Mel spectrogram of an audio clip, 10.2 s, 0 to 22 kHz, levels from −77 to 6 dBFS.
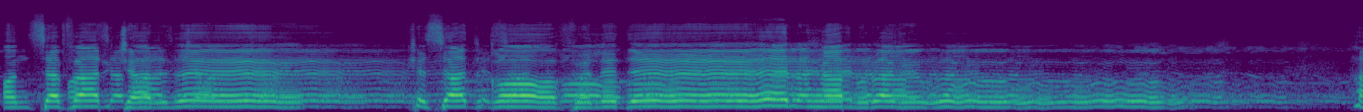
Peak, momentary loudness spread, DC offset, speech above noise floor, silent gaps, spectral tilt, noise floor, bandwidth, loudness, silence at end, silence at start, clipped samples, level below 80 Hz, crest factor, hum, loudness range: -6 dBFS; 16 LU; under 0.1%; 24 dB; none; -5 dB/octave; -46 dBFS; 11.5 kHz; -23 LUFS; 0 s; 0 s; under 0.1%; -76 dBFS; 16 dB; none; 6 LU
